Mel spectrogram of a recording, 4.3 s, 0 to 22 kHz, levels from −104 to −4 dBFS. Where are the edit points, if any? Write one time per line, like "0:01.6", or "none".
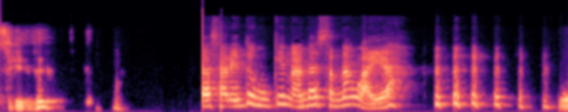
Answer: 0:01.5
